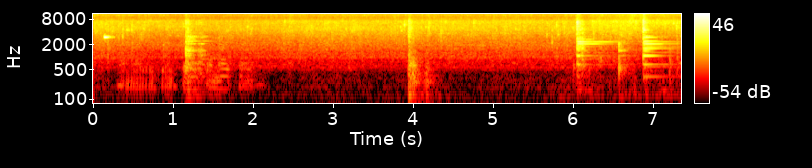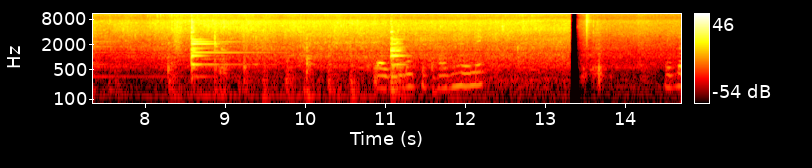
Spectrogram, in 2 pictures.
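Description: Sliced onions fry in oil with panch phoron, a soft continuous sizzle broken by repeated metallic scrapes and clinks of a spatula stirring the pan at irregular intervals.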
